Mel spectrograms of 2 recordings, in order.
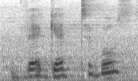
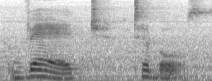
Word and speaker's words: vegetables: That is, this word has like 4 syllables. No, only 3 syllables. You would say vegetables. No. It should be vegetables.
